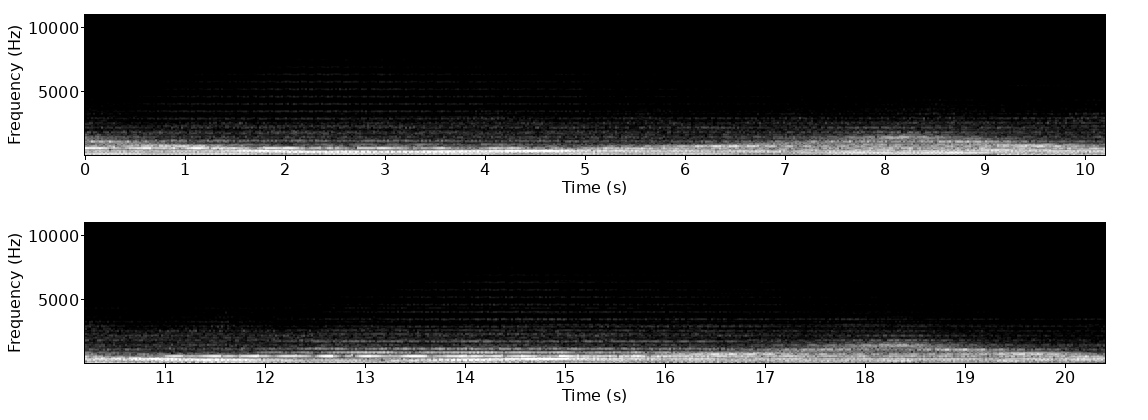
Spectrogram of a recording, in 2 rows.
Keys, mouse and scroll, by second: 0.3 1, 2.4 e, 2.5 z, 4.1 Tab, 4.5 Tab, 4.7 a, 5.0 f, 6.1-6.9 scroll down 1, 6.9 e, 7.7 Tab, 8.0 z, 8.5 g, 8.6 x, 14.5 scroll down 1, 15.0 scroll up 1, 15.3 shift+d, 15.6 g, 15.7 x, 16.4 middle click, 16.8 Tab, 17.6 alt+shift+click, 18.3 ctrl+b, 19.2 Tab, 19.6 g, 19.7 x.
